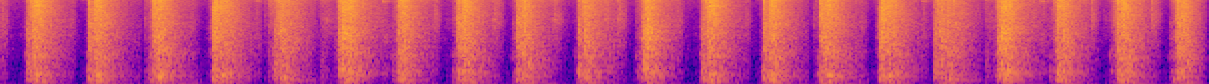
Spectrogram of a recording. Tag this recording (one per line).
foley
war
March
